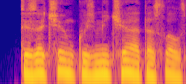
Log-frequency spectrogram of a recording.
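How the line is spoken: Plain. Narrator (Russian): спросил таджик

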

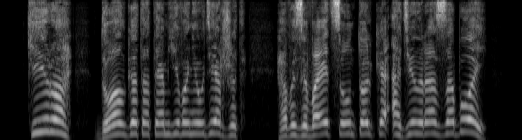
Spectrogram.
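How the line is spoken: Shouted. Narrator (Russian): крикнула Сьюн

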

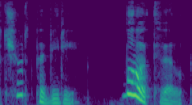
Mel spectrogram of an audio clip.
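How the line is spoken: Cheerful. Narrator (Russian): весело отметила она

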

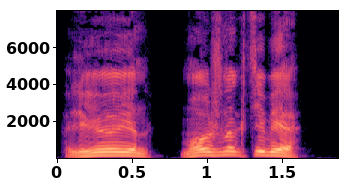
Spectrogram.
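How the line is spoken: Shouted. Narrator (Russian): Джеймс крикнул

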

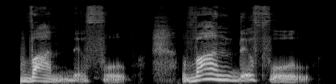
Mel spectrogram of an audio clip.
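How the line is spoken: Exhaled after deep breath. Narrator (Russian): Кэмнам сделала глубокий вдох, закрыла глаза и выдохнула

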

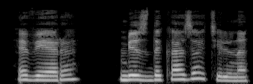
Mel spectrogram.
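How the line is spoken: Calm. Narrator (Russian): произнесла шаманка спокойно

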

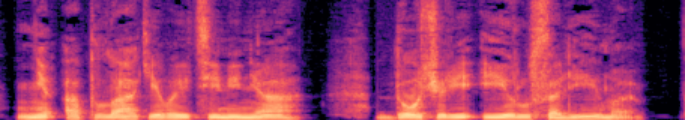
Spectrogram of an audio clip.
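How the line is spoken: Plain. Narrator (Russian): сказал учитель

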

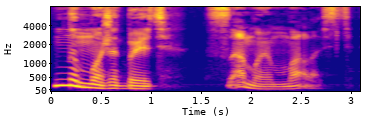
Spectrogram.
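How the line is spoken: Velvety voice. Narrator (Russian): бархатным голосом произнес

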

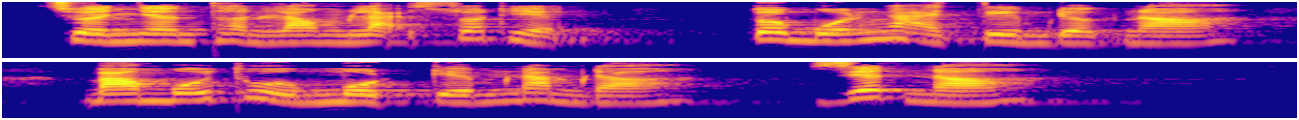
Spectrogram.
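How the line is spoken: Loud commanding shout. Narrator (Vietnamese): Trong tông đường, Tá Đẳng Thái Thần lớn tiếng quát

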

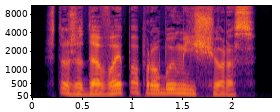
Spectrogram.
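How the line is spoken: Muttering. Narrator (Russian): Пробормотал

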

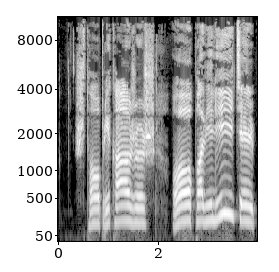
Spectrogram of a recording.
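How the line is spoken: Booming. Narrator (Russian): прогремел он

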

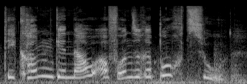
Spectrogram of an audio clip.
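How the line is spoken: Excited call. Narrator (German): ruft Mathilda aufgeregt

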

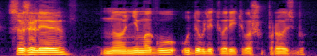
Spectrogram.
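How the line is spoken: Plain. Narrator (Russian): ответил он

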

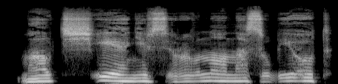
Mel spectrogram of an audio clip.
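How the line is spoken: Hissing. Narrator (Russian): зашипел фанатик

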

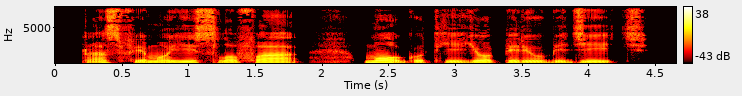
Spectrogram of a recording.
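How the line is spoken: Sad question. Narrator (Russian): грустно спросил

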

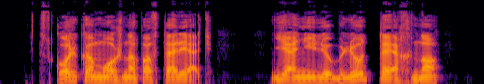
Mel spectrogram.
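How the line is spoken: Snapped. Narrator (Russian): огрызнулась Майя

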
